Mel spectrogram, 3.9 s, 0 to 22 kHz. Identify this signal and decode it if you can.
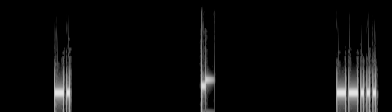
Morse code, heard as a keyed tone, about 40 wpm, 700 Hz. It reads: N 7
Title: Common Cut Numbers - 1-Digit 40wpm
